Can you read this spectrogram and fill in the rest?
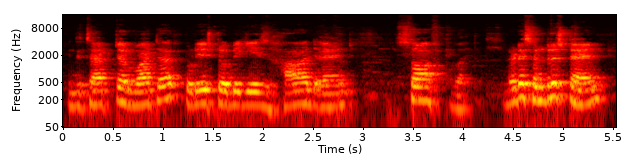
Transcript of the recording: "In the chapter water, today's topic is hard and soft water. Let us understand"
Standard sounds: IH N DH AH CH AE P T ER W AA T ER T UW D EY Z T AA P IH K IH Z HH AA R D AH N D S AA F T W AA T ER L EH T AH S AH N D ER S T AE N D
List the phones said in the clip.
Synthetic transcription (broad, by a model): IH N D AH CH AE P T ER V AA T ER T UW D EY S T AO B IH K IH Z HH AA R D AH N D S AA F T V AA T L EH T AH S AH N D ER S T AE N D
